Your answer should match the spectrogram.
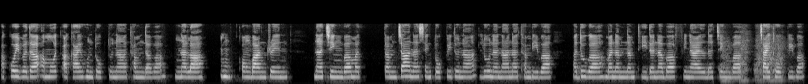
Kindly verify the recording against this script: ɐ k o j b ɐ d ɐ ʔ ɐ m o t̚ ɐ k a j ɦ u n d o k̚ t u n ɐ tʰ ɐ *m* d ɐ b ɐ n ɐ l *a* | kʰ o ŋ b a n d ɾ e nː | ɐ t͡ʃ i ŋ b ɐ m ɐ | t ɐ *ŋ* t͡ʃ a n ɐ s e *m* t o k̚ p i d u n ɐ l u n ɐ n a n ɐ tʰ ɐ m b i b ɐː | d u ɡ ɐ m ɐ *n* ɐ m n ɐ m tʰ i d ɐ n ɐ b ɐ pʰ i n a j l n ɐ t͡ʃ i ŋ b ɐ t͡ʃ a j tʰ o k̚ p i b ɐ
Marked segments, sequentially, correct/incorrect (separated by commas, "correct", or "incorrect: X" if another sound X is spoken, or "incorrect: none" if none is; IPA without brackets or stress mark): correct, correct, incorrect: m, incorrect: ŋ, correct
